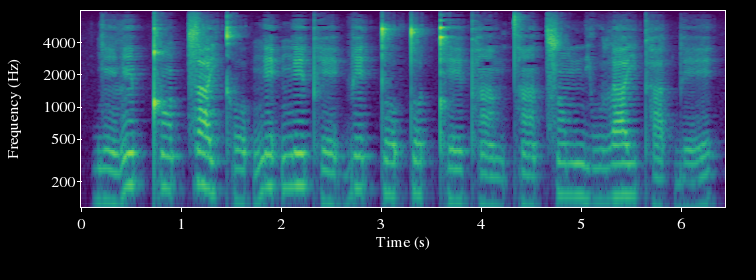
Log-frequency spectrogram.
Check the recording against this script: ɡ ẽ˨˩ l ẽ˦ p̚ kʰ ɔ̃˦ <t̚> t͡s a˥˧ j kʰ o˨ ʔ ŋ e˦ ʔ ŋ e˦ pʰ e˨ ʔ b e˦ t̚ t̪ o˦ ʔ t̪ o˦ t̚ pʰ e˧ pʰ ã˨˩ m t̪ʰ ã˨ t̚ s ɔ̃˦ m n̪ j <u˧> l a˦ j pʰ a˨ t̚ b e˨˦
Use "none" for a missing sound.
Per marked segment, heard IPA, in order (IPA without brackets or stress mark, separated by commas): t̚, u˧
